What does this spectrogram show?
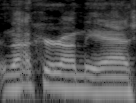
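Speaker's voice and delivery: ordinary talk, nothing marked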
